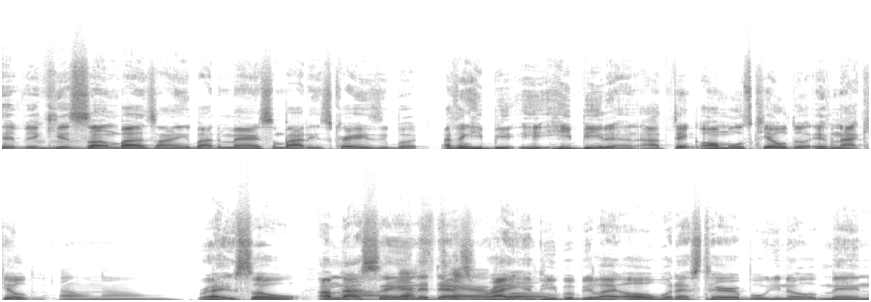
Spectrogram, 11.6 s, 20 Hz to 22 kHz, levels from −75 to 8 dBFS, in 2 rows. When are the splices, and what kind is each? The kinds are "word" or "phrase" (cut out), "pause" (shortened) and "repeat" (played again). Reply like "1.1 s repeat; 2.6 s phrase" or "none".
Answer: 2.9 s pause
